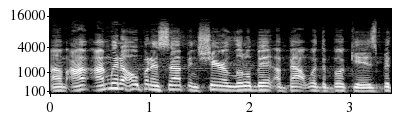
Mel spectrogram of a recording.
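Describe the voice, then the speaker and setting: A loud man's bright, sharp voice, fairly high in pitch, at a fairly quick pace. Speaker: youth pastor. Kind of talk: church teaching talk to audience. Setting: church luncheon with live audience. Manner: loud, projecting to room.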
